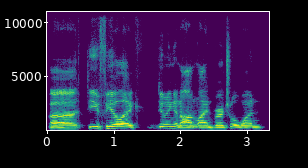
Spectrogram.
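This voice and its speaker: A man's voice: on the high side, little pitch movement, measured pace, fairly bright tone, smooth. A man casually leading a group discussion as its facilitator, putting questions to the others. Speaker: meeting facilitator.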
